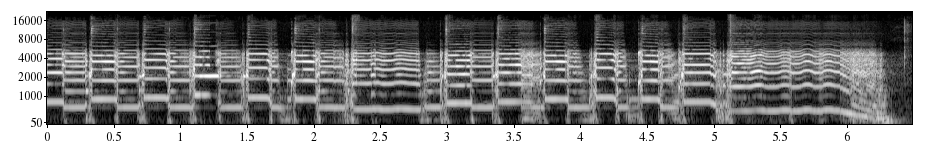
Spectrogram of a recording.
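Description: Distorted electric guitar plays a fast neoclassical solo built on pedal tones, with rapid repeated notes in steady rhythm that end in a descending slide, loud and up close with no talking.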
